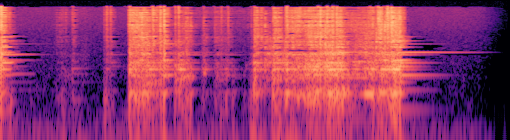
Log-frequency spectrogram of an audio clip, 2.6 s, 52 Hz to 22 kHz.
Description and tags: Small glass plates being scraped against each other. Very grating sound, with some resonance from plate at end. Close miked with Rode NT-5s in X-Y configuration. Trimmed, DC removed, and normalized to -6 dB.
noisy, glass, plate, scrape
